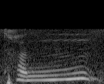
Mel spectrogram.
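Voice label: "teon5", Cantonese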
